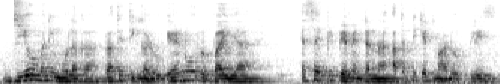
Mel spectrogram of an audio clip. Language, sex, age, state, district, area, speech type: Kannada, male, 18-30, Karnataka, Shimoga, rural, read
